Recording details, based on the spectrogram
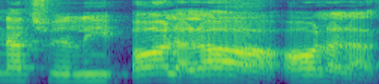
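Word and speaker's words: oh là là: said naturally oh la oh la la so pronounce it oh la la oh la la H H laa so that's the way you can pronounce it in French so you can use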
